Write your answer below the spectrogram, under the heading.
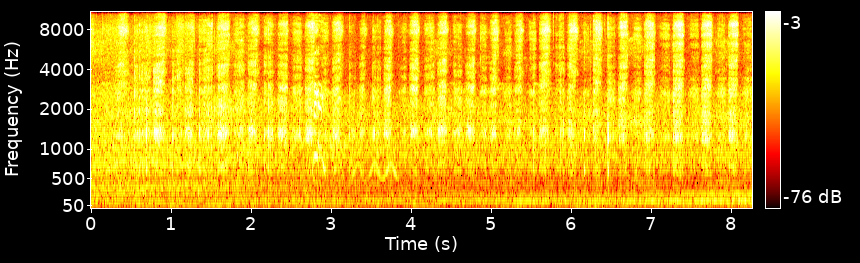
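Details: An English Bulldog pants heavily in rapid, rasping breaths at a dog park around 7pm, mid-70s °F after an upper-90s day, struggling with the heat; faint voices behind.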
